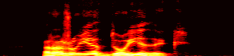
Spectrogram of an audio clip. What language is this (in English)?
Kabyle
